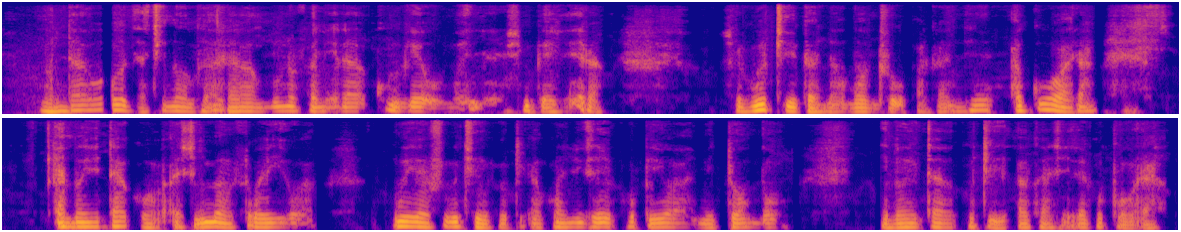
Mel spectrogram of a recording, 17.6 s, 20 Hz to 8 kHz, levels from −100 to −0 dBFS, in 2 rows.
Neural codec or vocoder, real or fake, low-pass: codec, 16 kHz in and 24 kHz out, 1.1 kbps, FireRedTTS-2 codec; fake; 7.2 kHz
